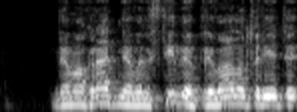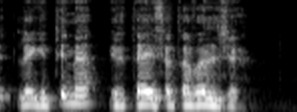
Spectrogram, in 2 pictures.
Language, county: Lithuanian, Šiauliai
